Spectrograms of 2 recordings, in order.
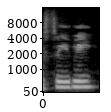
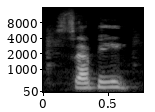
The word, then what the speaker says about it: Sebi: Sei? Yeah, Dr. Sei. Sebie.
